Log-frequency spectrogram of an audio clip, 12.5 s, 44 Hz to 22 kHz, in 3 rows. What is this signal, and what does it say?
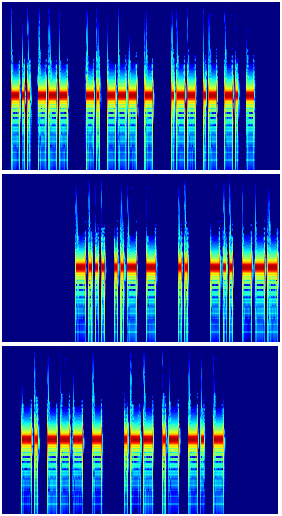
Morse code, heard as a keyed tone, about 32 wpm, 700 Hz. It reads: DO NOT WANT BUT I DO NOT WANT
